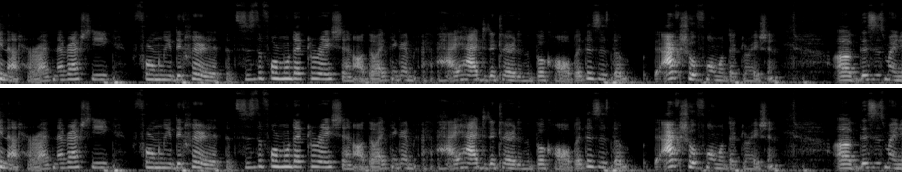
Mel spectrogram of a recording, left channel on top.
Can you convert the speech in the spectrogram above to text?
at her. I've never actually formally declared it, but this is the formal declaration, although I think I had to declare it in the book haul, but this is the actual formal declaration of this is my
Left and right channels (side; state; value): both; identical; correlation 1.00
